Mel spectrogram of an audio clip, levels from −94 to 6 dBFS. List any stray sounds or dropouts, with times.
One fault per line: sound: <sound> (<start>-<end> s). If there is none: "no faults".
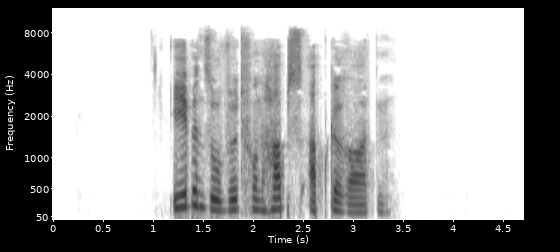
no faults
